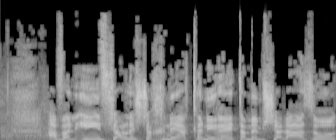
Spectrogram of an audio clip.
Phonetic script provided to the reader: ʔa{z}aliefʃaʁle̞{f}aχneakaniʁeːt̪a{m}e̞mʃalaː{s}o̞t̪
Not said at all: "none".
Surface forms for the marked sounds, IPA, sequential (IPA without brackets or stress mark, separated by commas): v, ʃ, m, z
